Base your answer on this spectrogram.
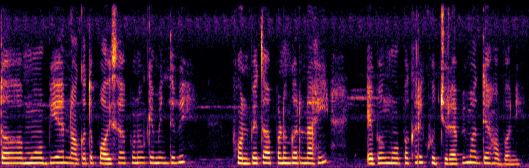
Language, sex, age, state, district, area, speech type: Odia, female, 18-30, Odisha, Cuttack, urban, spontaneous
